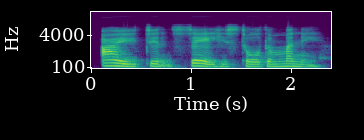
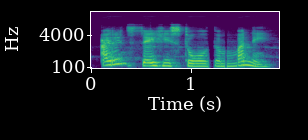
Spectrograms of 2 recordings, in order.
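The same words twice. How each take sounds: First: The word I carries the main stress. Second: The word money carries the main stress. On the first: "I emphasized on the first word, I" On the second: "I am stressing on the word money"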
